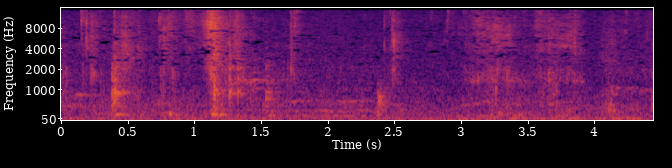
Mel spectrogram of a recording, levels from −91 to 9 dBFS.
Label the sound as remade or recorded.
recorded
